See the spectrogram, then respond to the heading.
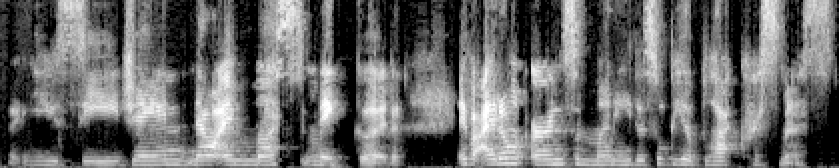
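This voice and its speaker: A woman's voice: mid-range voice, steady tone, unhurried, fairly bright tone. A woman playing a sweet, naive, scatterbrained young shop clerk in an old-time radio comedy, earnest and guileless in her delivery. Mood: plaintive, determined. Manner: earnest, guileless, literal-minded.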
